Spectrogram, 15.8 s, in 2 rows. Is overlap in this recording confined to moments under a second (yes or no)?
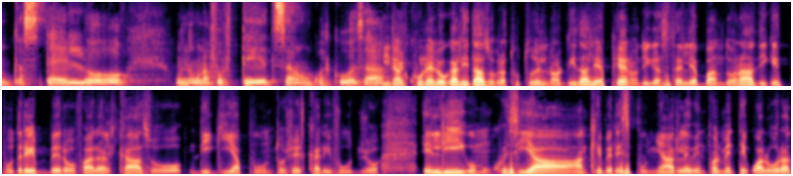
yes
